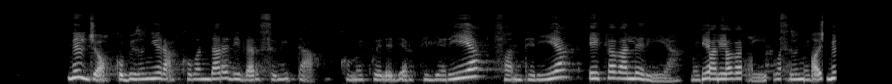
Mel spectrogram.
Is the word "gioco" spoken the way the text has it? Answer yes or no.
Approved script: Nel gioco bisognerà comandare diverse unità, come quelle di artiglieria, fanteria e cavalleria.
yes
